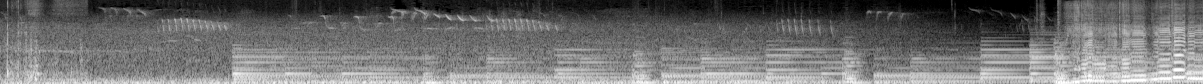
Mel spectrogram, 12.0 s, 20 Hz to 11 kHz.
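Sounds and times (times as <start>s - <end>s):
birds chirping: 0.0s - 12.0s
grand piano chords: 2.0s - 12.0s.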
